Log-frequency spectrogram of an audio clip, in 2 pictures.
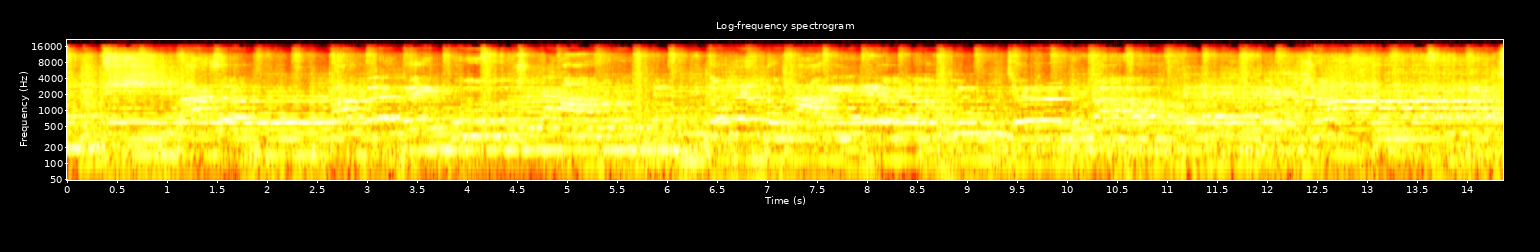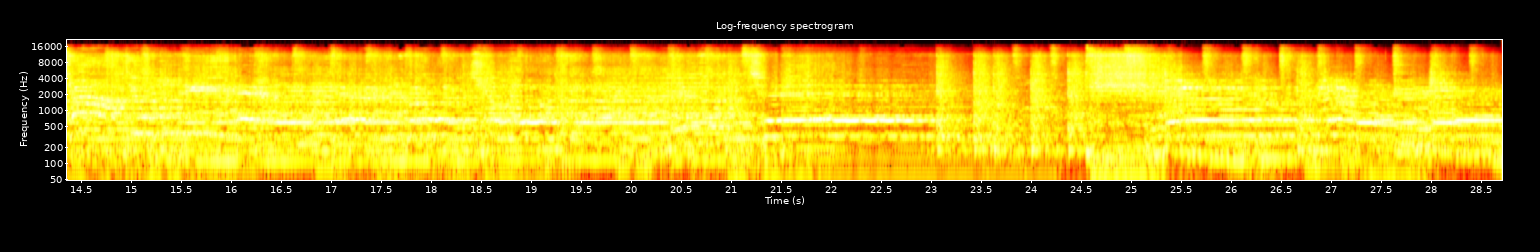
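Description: Live blues-rock band playing, with a woman singing lead over electric guitars, drums and a horn section, heard from the audience in a large hall.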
